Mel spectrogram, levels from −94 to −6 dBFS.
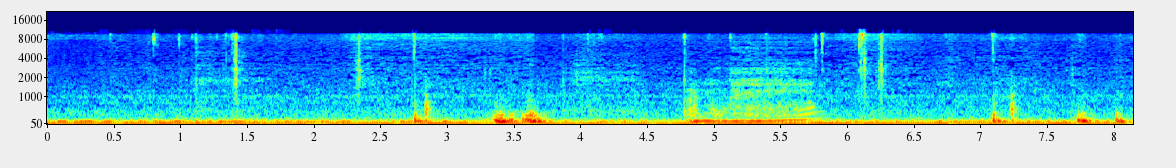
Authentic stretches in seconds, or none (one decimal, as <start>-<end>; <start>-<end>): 3.3-4.7; 6.0-6.7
